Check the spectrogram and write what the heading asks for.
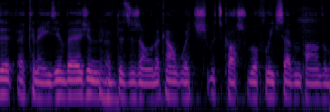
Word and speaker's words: DAZN: So I've signed up to DAZN, or DAZN. DAZN, I'm told reliably that is how you pronounce it.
